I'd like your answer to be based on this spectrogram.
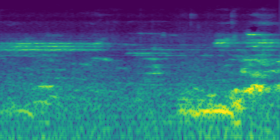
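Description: Giribaz and silver fancy pigeons coo nearby, with low throaty calls mixed with a few brighter chirps.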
